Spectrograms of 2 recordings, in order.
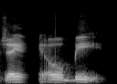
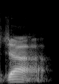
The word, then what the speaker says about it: Job: The book of Job is spelled Job. We know it as Job, but if you get into the biblical world, it's called Job.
